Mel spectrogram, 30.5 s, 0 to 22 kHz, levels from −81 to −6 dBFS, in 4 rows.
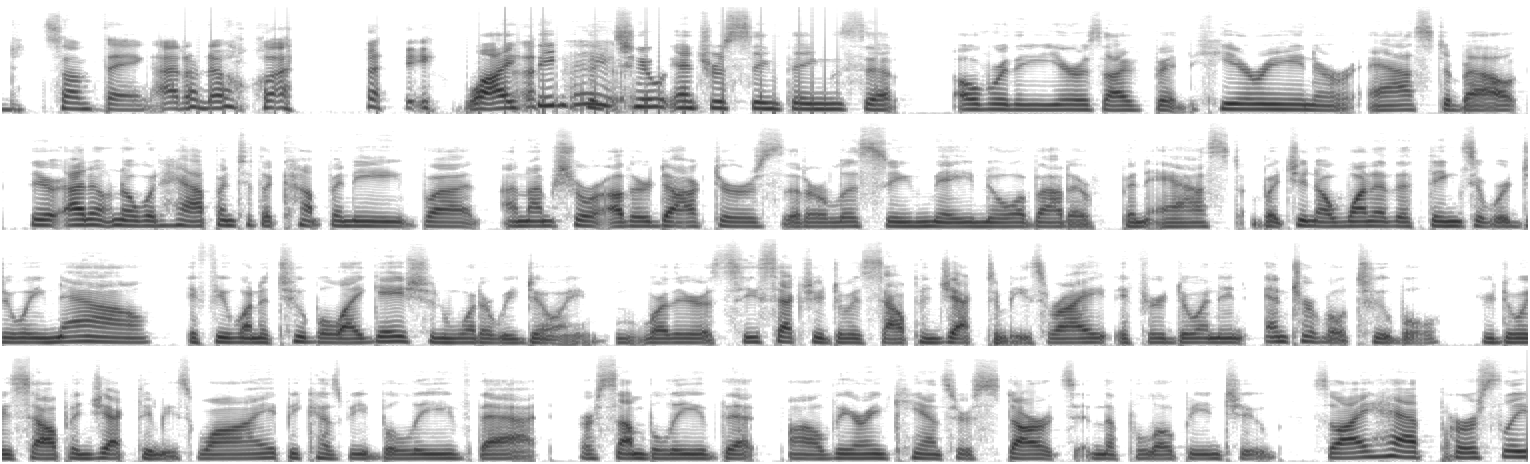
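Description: From 0.67 to 4.38 s, periodic USB or driver dropouts blank roughly 2 ms of speech every 64 ms, giving a steady train of ticks.

From 19.34 to 24.25 s, a call bitrate drop cuts the encoder from 48 to 16 kbps for about 3.6 s, making the speech muffled and watery.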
